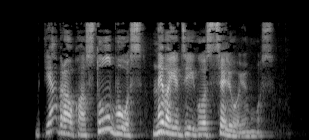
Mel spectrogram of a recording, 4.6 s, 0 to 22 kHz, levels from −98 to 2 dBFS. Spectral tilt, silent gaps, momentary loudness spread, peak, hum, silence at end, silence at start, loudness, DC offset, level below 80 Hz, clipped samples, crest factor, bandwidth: -3 dB/octave; none; 17 LU; -4 dBFS; none; 0.55 s; 0.55 s; -24 LUFS; under 0.1%; -70 dBFS; under 0.1%; 22 dB; 12 kHz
